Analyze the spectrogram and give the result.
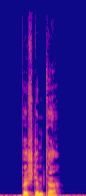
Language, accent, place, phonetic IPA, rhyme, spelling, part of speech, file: German, Germany, Berlin, [bəˈʃtɪmtɐ], -ɪmtɐ, bestimmter, adjective, De-bestimmter.ogg
- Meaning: inflection of bestimmt: 1. strong/mixed nominative masculine singular 2. strong genitive/dative feminine singular 3. strong genitive plural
